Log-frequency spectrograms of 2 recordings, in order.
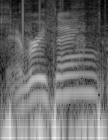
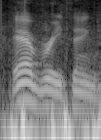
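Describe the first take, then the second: First: Everything? asked on a sharp rising tune, pitched higher; incredulous question. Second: Everything, repeated lower with a firm falling tune; flat repetition. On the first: Counsellor doubting the despairing man, rising question. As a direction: question the word Everything in disbelief. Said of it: "I asked". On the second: Despairing man insisting to the counsellor, flat falling repeat. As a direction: drop the word Everything down flatly, final. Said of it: "he repeated". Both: A narrator's reading.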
